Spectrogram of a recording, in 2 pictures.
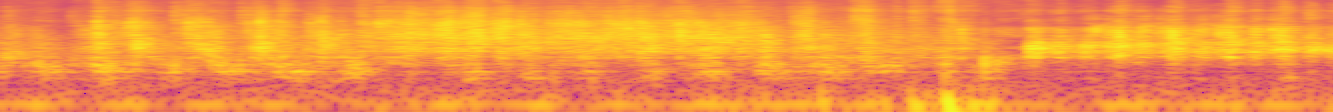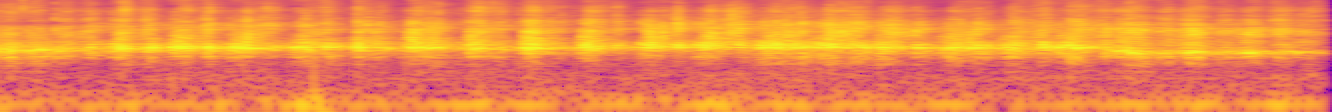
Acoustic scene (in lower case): restroom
